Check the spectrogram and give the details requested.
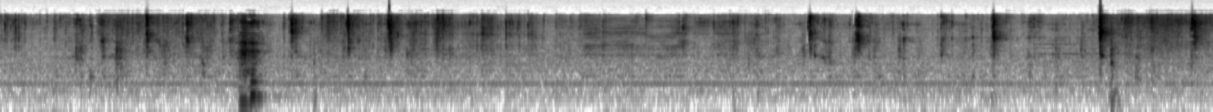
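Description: Close-miked crunching of crispy fried chicken being bitten and chewed: many crisp, irregular crackles, with a loud thump about two and a half seconds in and another sharp crunch near the end.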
